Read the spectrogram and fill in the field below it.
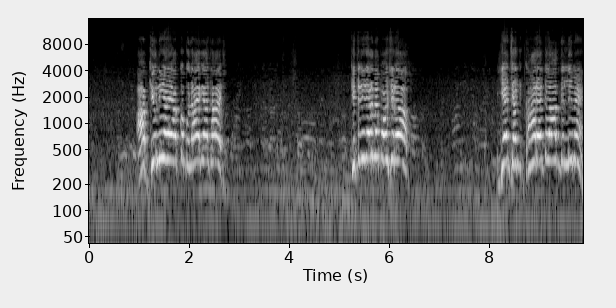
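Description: A middle-aged man talks on a phone close by, speaking firmly in bursts.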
